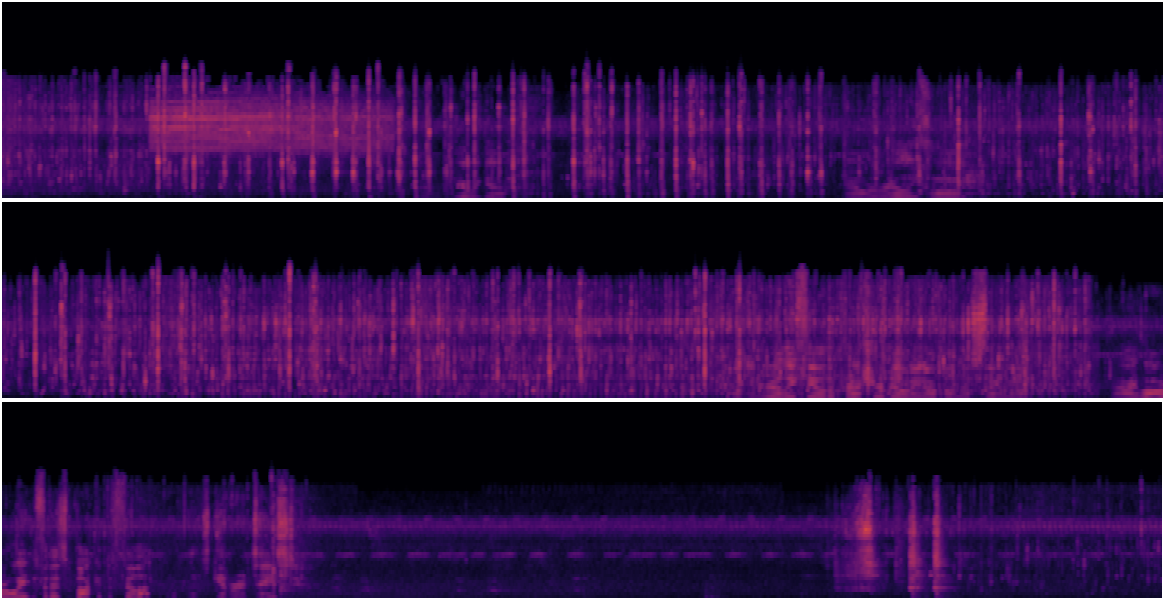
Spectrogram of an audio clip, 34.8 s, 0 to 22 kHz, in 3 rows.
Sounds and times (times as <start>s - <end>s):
Liquid: 0.0s - 26.2s, 32.3s - 34.8s
Speech: 19.0s - 21.9s, 22.7s - 26.3s.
